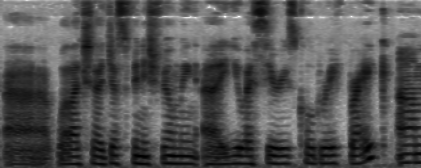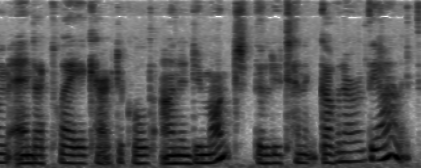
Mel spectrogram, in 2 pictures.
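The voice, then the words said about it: Australian accent. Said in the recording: “I'm Australian, as you can tell with the accent.”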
